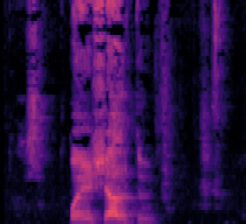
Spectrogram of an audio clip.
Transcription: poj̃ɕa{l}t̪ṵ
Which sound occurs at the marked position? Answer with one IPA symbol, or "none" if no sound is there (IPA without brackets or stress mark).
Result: l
